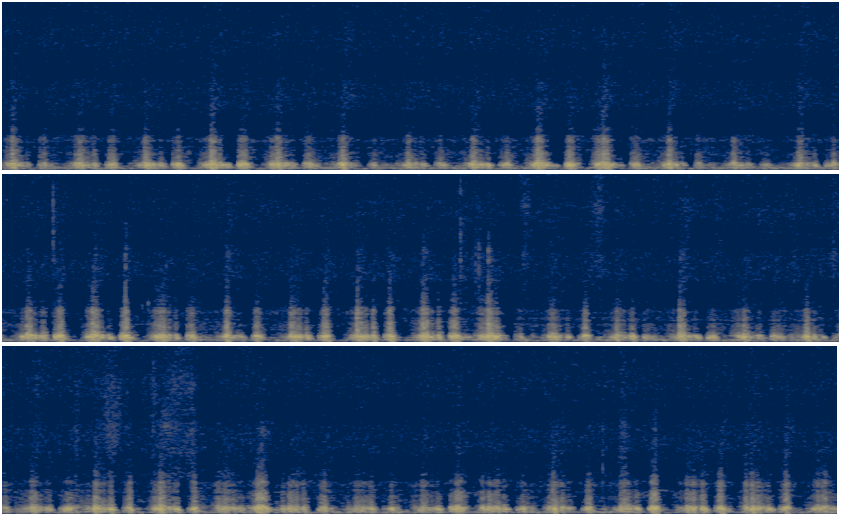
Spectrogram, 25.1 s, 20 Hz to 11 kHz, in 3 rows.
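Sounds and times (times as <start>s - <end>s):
heartbeat through stethoscope: 0.0s - 25.0s.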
